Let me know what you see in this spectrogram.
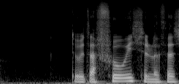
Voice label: "ffrwyth", Welsh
